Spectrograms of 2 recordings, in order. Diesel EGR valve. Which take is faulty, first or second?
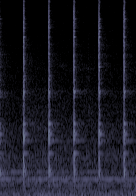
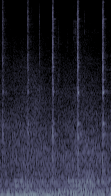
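second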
